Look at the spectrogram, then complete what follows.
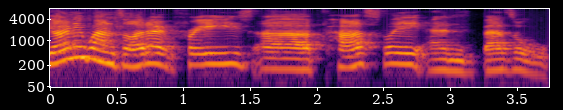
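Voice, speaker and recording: With lively intonation, a woman delivers her words very slowly. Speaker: home cooking livestream host. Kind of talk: live cooking stream chat. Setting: home kitchen with fixed camera. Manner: soothing, sleep-inducing.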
